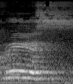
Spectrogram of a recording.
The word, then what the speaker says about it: QRIS: Makanya Trump protes soal KRIS, Trump protes soal gerbang pembayaran nasional, gitu loh. Karena bacanya itu KRIS ya, bukan QRIS. Baca, ya kita ikutin orang Indonesia dia bacanya KRIS, itu QRIS.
